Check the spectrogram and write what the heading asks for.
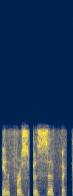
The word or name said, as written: infraspecific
